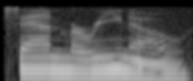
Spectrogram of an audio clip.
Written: San Marino

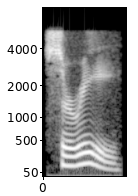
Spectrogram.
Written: siree

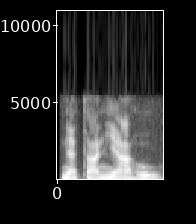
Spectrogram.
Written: Netanyahu

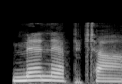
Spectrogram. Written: meneptah

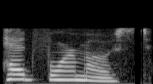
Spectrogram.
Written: headforemost

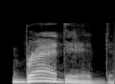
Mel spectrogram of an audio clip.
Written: bradded

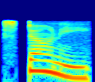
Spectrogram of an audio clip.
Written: stoney

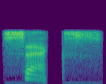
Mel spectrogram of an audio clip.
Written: sex

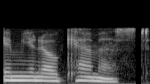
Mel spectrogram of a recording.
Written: immunochemist

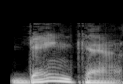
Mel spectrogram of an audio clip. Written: gamecast

